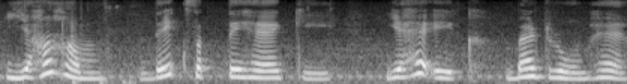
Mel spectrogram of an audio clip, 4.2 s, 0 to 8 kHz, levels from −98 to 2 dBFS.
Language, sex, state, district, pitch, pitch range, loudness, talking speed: Hindi, female, Himachal Pradesh, Shimla, 255 Hz, 235-285 Hz, -15 LUFS, 145 wpm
